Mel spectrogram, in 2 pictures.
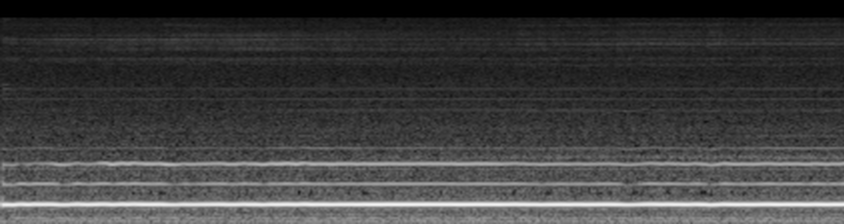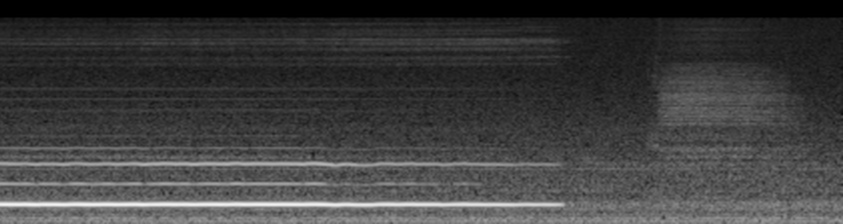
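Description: A woman's voice holds one long, steady hummed note for about fourteen seconds as meditative toning. It cuts off abruptly, and she draws a breath.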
